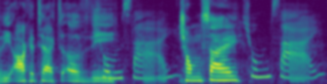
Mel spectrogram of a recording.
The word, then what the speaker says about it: Jumsai: Sumit Jumsai, the architect of the Chomsai. Chomsai. In English, it's spelled with a J, nah?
